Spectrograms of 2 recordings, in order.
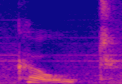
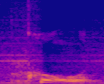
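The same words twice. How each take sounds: First: The vowel glides from o toward u. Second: The vowel is one steady sound. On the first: The speaker calls it right. "It's coat" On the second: The speaker calls it wrong. "It is not coat"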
